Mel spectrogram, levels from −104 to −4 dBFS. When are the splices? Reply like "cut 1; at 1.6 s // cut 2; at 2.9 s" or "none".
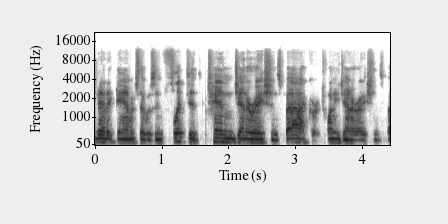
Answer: cut 1; at 1.6 s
